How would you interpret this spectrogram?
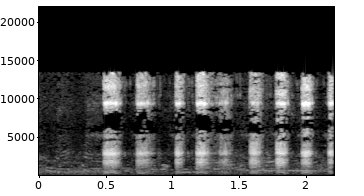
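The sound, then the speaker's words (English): A person imitates a duck with a rapid, steady run of about eight nasal quacks, fairly loud, with no other talking. “Can you quack for me?”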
